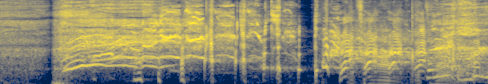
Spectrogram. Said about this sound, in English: You gotta watch out for that cough. It hits the back of your throat.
